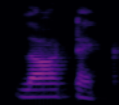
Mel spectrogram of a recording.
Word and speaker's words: LaTeX: LaTeX is actually pronounced as LaTeX or LaTeX. Note that this X is pronounced as K.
